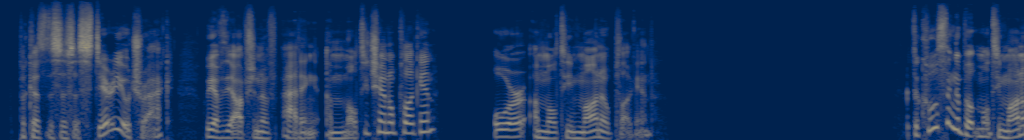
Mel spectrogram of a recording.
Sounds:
Speech

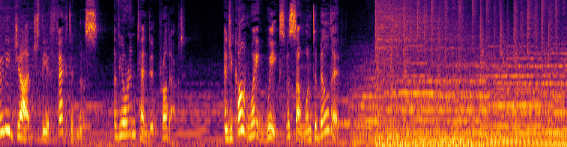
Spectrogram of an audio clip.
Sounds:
Music, Speech

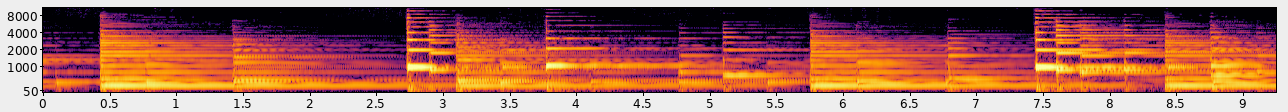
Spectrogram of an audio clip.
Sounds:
Tender music, Music

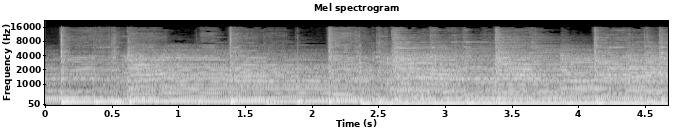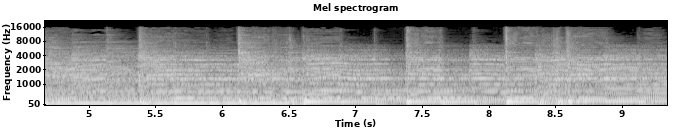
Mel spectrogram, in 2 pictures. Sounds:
Music

